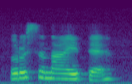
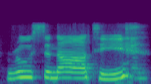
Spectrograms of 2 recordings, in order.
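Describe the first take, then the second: First: The name ends with an 'eye-teh' sound. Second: The name ends with an 'ah-tee' sound. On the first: This is how a native speaker says it. The speaker calls it right. "the proper Lithuanian pronunciation" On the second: Someone unfamiliar with the language said it. The speaker calls it wrong. "she said it like Rusinati, which is quite not very close"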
